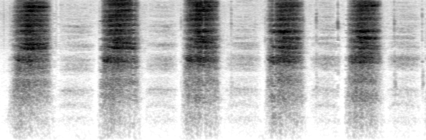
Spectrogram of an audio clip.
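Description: A man blowing hard, repeated puffs of breath onto a small wooden thaumatrope to set it spinning. There are five strong blows a little under a second apart, with quicker, quieter breaths drawn in between.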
